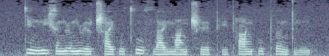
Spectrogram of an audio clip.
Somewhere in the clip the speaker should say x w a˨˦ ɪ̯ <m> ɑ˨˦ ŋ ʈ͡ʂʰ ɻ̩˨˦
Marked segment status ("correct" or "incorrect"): correct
